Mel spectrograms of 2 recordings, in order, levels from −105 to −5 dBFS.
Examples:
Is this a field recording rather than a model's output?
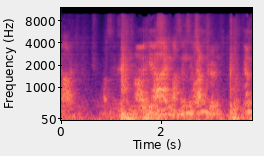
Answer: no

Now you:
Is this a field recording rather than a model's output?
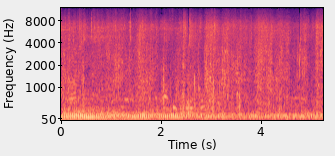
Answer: yes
